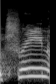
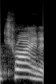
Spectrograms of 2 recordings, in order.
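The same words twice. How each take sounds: First: "Trine" with an AY vowel, like train; Trine as "trayn". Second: "Trine" with a long I vowel, as in try; Trine as "tryne". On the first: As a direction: say "Trine" to rhyme with rain. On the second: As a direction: say "Trine" to rhyme with shine. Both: Shown as a demonstration. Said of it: "I don't know how to pronounce".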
